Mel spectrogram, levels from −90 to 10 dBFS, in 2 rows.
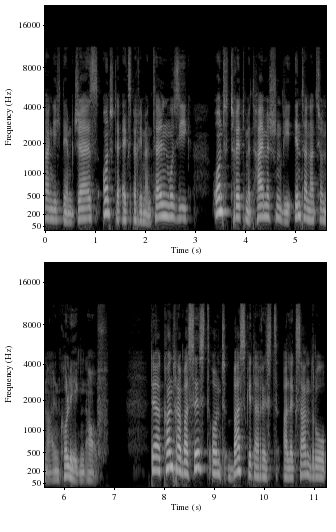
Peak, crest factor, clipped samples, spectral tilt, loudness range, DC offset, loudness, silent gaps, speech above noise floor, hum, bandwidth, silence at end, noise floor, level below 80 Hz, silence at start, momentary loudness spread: -10 dBFS; 22 dB; under 0.1%; -4.5 dB/octave; 4 LU; under 0.1%; -31 LUFS; none; 35 dB; none; 12 kHz; 0 s; -65 dBFS; -68 dBFS; 0 s; 9 LU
